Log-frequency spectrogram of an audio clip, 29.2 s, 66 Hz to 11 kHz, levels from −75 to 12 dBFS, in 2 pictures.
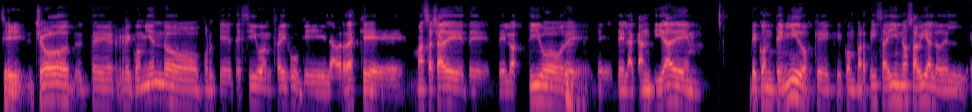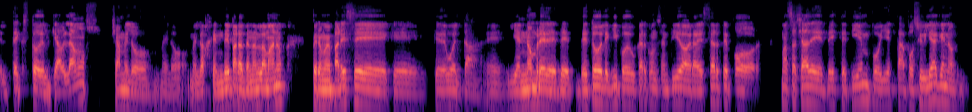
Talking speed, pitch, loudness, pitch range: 180 wpm, 100 Hz, -22 LUFS, 90-110 Hz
